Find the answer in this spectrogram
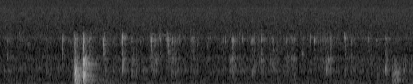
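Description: Close-up eating sounds while eating saucy chicken wings: small wet mouth clicks and lip smacks scattered throughout, with a louder short mouth sound about a second in and another near the end.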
